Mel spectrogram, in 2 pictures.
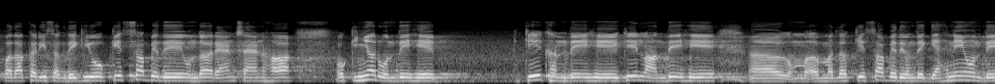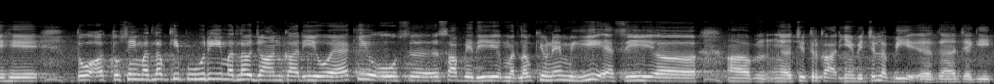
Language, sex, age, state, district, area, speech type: Dogri, male, 18-30, Jammu and Kashmir, Reasi, rural, spontaneous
